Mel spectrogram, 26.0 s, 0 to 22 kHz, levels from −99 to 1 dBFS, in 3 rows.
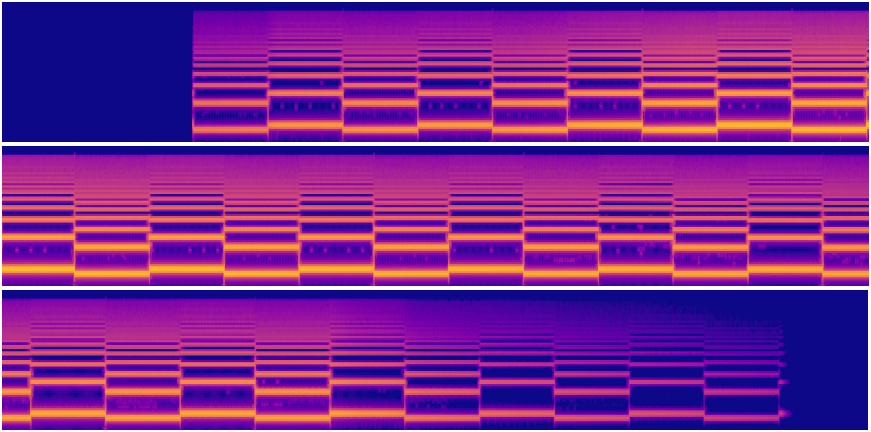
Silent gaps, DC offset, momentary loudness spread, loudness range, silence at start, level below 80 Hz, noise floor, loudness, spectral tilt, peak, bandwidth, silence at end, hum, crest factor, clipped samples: none; under 0.1%; 13 LU; 13 LU; 1.9 s; -84 dBFS; under -90 dBFS; -18 LUFS; 0 dB/octave; -6 dBFS; 16 kHz; 3 s; none; 12 dB; under 0.1%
